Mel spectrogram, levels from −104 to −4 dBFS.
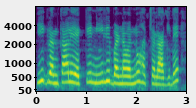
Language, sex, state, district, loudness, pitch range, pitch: Kannada, female, Karnataka, Bangalore, -15 LUFS, 275-330 Hz, 315 Hz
